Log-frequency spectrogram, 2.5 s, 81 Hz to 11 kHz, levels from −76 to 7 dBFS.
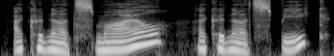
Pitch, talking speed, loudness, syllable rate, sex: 165 Hz, 190 wpm, -15 LUFS, 4.2 syllables/s, female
